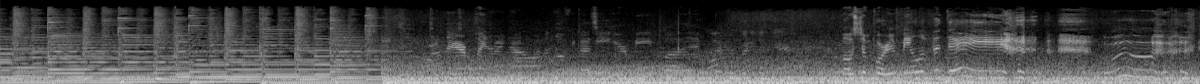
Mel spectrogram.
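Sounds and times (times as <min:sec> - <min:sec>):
background music: 0:00.0 - 0:06.3
airliner cabin rumble: 0:03.7 - 0:12.0.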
